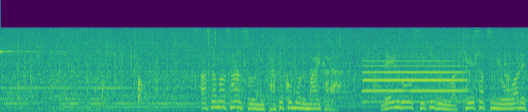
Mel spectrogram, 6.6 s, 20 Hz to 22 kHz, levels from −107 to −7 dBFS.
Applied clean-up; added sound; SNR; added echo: none; Wind instrument, woodwind instrument + Frying (food); -1 dB; none.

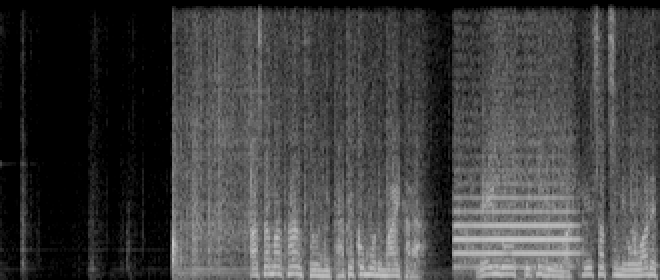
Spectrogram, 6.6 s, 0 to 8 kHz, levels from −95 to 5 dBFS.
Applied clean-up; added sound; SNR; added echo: neural mask model RNNoise.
